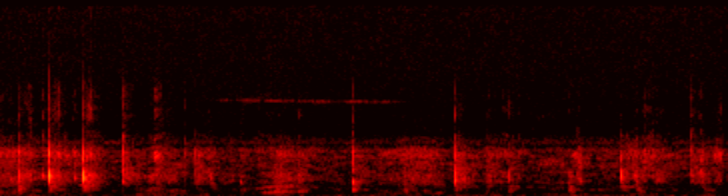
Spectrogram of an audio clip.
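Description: Plastic spatula stirring aloe vera gel sanitizer mixture in a small plastic bowl, tapping and clicking lightly against the bowl's side. The clicks are faint and irregular, about two a second at first and sparser later.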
